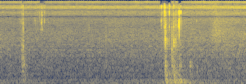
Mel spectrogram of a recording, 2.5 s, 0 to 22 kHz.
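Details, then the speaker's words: 2019 Toyota Camry Hybrid driver door during repair of a badly installed door handle: two quick crisp clunks about 1.5 s apart, no grinding or buzzing, door lock actuator working normally. "if you can hear so this system is all good now"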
